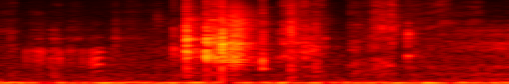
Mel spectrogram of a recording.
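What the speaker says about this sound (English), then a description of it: "I cut a strip of this, and I'm going to use it to go down and cut this piece right here." Scissors snip through a strip of black paper during card making, a short cluster of crisp cuts near the middle over a low steady hum, with quieter rustling afterward.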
